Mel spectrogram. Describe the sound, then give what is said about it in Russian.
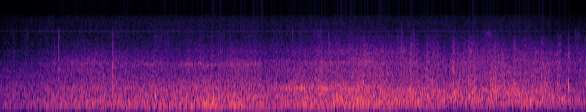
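A metro train rolls across an iron viaduct over the Seine, with the metro on the upper deck and a bridge for cars and pedestrians below: a steady, loud rumbling roar broken by scattered sharp metallic clicks and clanks, with no voices throughout. “Итак, виадук через Сену. Сверху метромост, снизу мост для машин и пешеходов.”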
